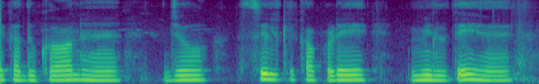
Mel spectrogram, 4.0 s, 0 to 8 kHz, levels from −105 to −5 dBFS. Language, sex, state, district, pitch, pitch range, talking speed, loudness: Hindi, female, West Bengal, North 24 Parganas, 165 Hz, 160-170 Hz, 135 wpm, -30 LUFS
